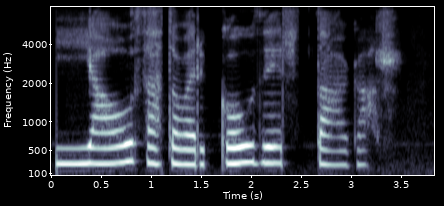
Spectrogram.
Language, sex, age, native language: Icelandic, female, 7, Icelandic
